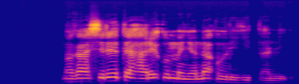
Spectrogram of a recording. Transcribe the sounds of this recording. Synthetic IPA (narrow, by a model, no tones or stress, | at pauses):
maɣaɕiɾetɛɦaɾeʔomɛɲɔnaʔoɾiɣitani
